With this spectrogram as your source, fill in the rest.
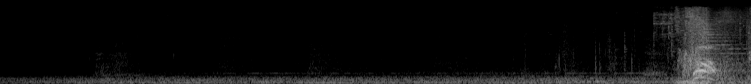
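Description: Heavy footsteps thud on soft ground.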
